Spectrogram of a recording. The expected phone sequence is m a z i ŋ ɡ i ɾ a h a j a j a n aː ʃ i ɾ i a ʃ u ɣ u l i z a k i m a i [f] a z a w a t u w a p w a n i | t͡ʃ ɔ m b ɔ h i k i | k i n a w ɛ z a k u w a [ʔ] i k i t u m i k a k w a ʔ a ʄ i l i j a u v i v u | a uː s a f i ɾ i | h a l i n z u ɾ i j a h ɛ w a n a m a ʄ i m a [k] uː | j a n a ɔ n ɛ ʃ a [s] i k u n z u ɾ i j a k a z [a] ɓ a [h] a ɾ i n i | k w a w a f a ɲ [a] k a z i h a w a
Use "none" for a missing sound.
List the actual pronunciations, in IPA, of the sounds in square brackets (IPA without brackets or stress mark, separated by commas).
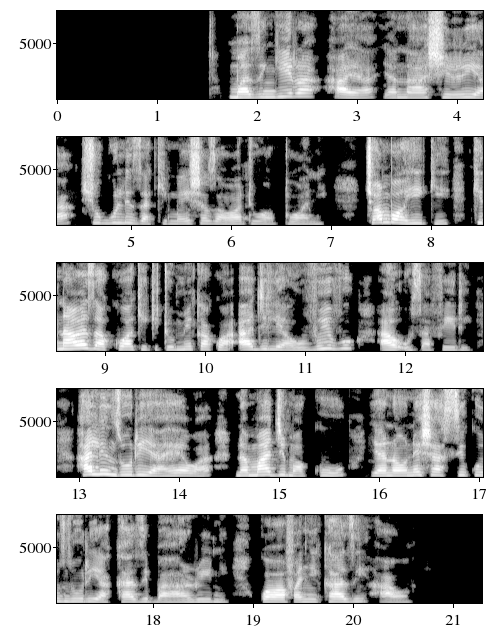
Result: ʃ, k, k, s, i, h, i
